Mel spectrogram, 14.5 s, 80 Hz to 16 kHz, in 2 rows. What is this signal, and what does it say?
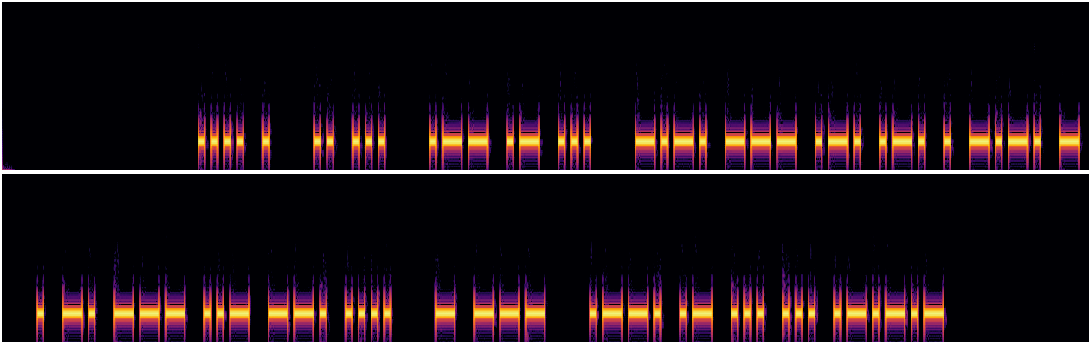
Morse code, heard as a keyed tone, about 28 wpm, 700 Hz. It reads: HE IS WAS CORRECT ENOUGH TO PASS.
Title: Sentences from Top 1000 Words - Review Part 2 - 28wpm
